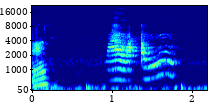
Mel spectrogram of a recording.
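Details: Pet Indian ringneck parrot talking, a mimicked "meow" and "Mithu": a short squeak, then two nasal syllables, the second bending upward, against steady low murmuring background noise.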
